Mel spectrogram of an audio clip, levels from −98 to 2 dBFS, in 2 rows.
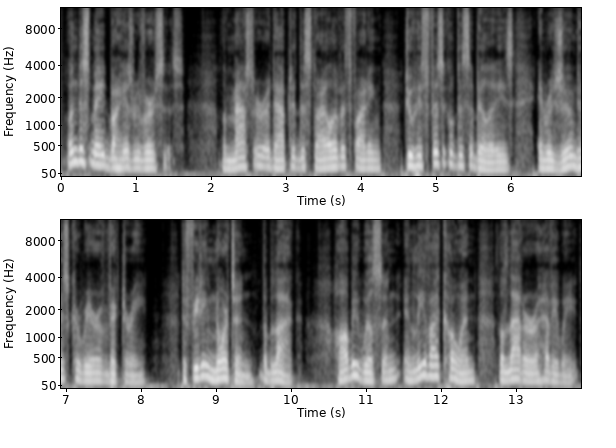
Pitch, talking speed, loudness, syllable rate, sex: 130 Hz, 150 wpm, -18 LUFS, 5.9 syllables/s, male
